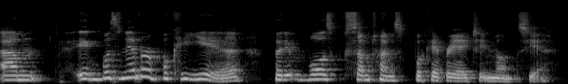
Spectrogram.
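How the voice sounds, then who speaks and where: Speaking at a moderate pace, a woman with a fairly high pitch moves through very wide pitch swings. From New Zealand. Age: 60s. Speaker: psychotherapist and writer. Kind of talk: casual interview.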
